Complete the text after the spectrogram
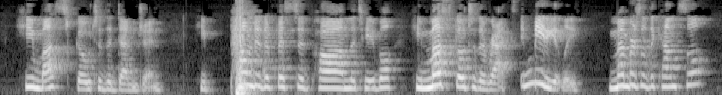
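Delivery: loud, pounding command from the head mouse; head mouse roaring his verdict; stern booming decree. Acted. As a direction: thunder the sentence like a judge. Head mouse pounding table, sentencing.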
